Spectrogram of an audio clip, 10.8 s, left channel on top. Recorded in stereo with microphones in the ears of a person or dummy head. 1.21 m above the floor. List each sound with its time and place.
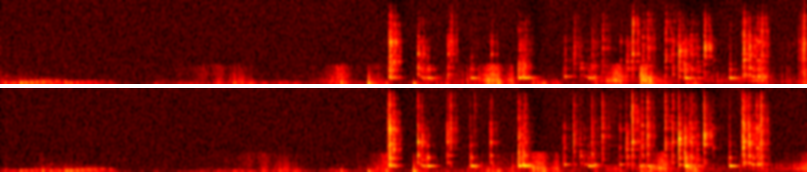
5.2 s a chime: 70° right (ahead or behind), 1.9 m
